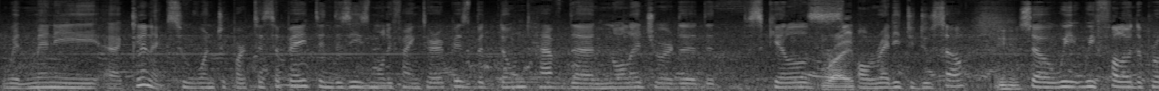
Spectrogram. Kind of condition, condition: setting, busy venue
